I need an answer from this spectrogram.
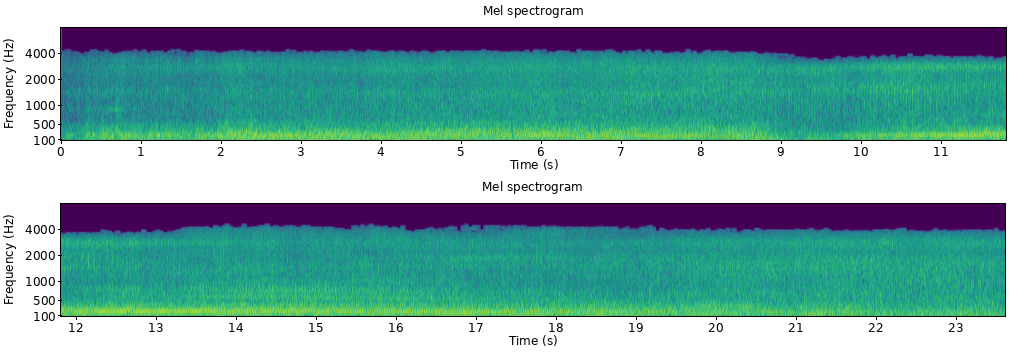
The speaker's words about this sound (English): we find the plane just about to take off on the flight to Tibet.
